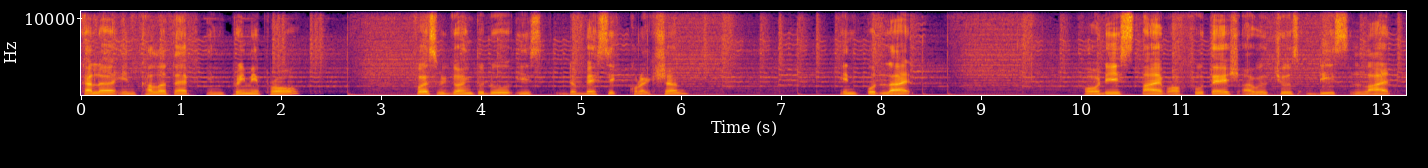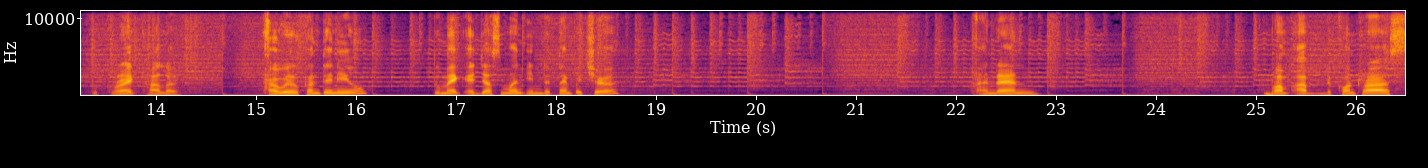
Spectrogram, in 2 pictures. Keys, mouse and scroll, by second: 8.7 click, 11.2 click, 13.3 click, 21.2 click, 24.8 click.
